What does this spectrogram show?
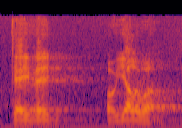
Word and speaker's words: David Oyelowo: And that question is, how the hell do you pronounce his name? So if you will say it with me now, David Oyelowo.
